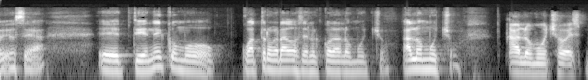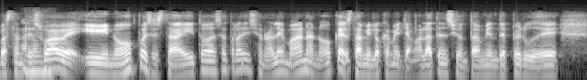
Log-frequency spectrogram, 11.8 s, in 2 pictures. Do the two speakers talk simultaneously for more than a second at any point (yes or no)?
no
